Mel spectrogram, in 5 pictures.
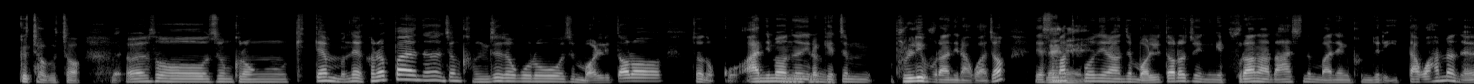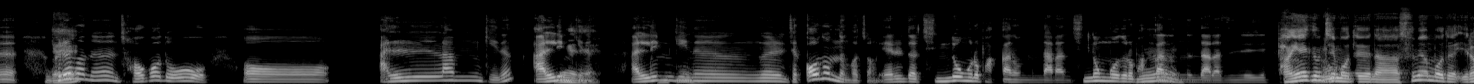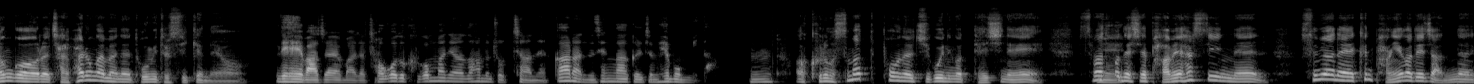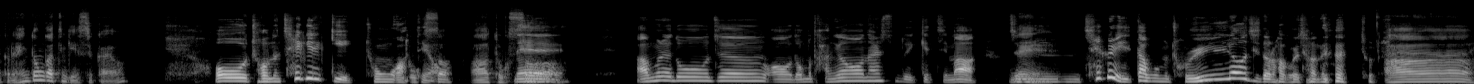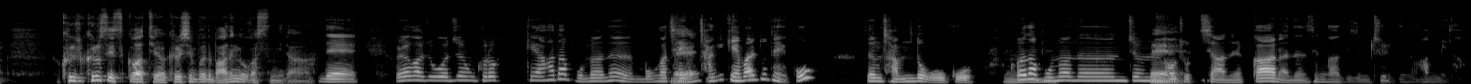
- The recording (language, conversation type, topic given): Korean, podcast, 취침 전에 스마트폰 사용을 줄이려면 어떻게 하면 좋을까요?
- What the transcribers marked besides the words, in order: tapping; other background noise; laughing while speaking: "졸려지더라고요 저는"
